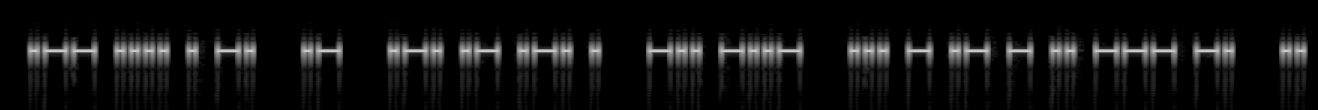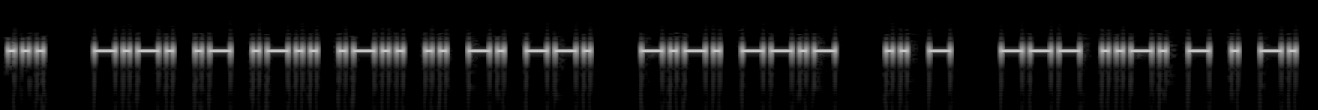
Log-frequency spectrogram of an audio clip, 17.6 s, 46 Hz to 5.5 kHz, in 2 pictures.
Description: Morse code, heard as a keyed tone, about 25 wpm, 600 Hz. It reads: WHEN A RARE DX STATION IS CALLING CQ IT OFTEN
